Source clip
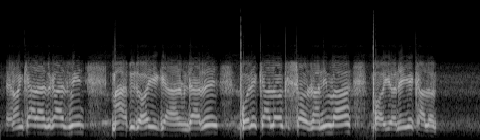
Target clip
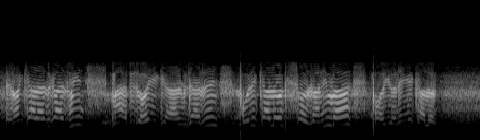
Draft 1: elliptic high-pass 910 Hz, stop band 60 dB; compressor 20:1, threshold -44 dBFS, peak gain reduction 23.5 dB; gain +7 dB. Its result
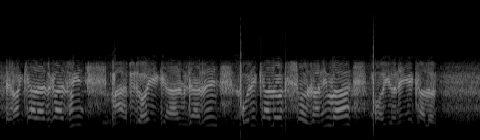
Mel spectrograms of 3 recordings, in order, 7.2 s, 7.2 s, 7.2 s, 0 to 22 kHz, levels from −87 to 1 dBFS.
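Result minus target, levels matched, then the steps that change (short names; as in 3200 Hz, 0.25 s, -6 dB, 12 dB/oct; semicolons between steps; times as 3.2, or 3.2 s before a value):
1000 Hz band -6.0 dB
add after compressor: synth low-pass 1300 Hz, resonance Q 5.9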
